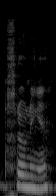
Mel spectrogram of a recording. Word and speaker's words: Groningen: No, Maastricht and Groningen.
